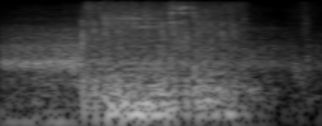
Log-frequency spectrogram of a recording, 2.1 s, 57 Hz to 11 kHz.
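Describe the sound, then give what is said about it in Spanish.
A single gunshot blast at an office door in a 1998 crime film, a heavy booming burst with a shattering, crashing tail that fades out. “Uno dispara a la puerta.”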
